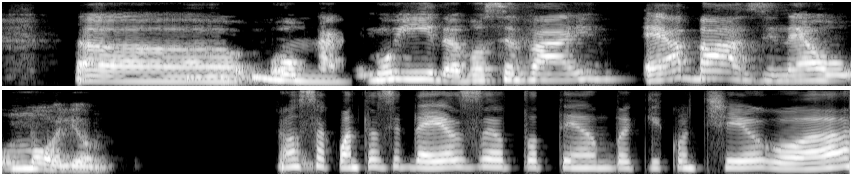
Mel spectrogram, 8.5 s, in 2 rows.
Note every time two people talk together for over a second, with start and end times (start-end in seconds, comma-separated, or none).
none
